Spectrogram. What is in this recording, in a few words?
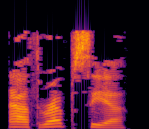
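"athrepsia", English, uk British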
